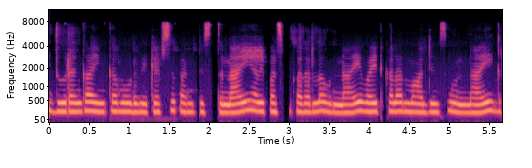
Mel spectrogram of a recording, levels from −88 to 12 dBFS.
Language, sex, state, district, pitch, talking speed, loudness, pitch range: Telugu, female, Telangana, Mahabubabad, 215 Hz, 170 wpm, -13 LUFS, 210-225 Hz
